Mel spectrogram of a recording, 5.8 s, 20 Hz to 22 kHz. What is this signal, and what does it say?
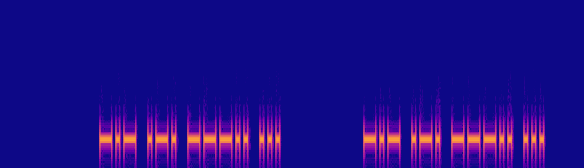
Morse code, heard as a keyed tone, about 30 wpm, 700 Hz. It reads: KR8S KR8S
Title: USA Call Signs - 4 Characters - Repeated 3x - 30wpm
